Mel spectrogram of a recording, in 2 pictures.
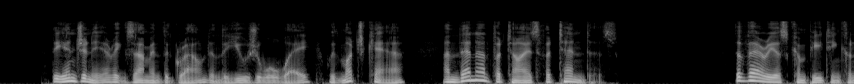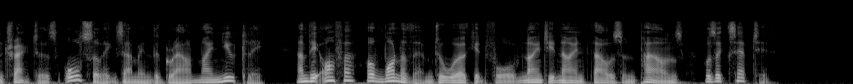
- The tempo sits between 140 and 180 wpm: Yes, average, 145 wpm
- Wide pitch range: Yes, wide, 7.7 semitones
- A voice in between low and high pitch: No, very low, 90 Hz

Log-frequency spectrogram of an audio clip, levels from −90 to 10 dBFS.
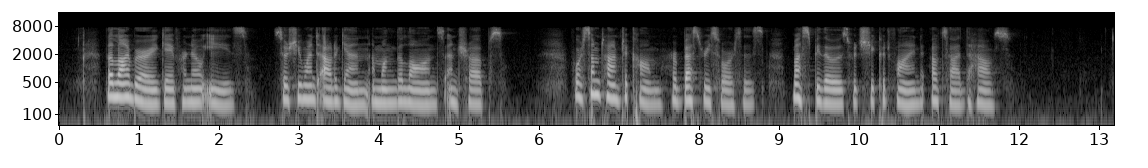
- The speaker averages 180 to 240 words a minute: No, average, 155 wpm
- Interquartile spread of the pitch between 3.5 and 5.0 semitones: No, average, 3.0 semitones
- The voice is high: No, medium, 180 Hz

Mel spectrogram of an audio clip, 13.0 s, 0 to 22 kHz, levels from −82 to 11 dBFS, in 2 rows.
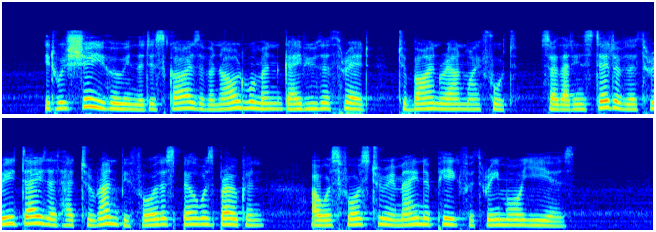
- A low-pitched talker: No, high, 195 Hz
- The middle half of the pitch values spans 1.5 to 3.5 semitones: Yes, narrow, 2.5 semitones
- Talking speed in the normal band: No, fast, 215 wpm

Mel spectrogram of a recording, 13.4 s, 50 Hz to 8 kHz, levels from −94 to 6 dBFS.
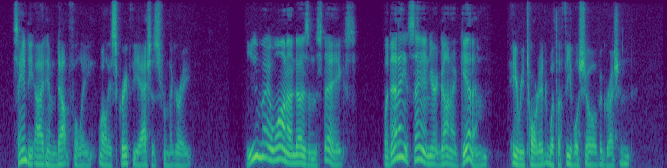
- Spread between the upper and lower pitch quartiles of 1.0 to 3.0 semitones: No, average, 4.5 semitones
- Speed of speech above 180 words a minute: No, average, 155 wpm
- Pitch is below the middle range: Yes, low, 125 Hz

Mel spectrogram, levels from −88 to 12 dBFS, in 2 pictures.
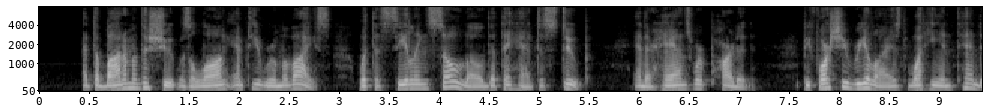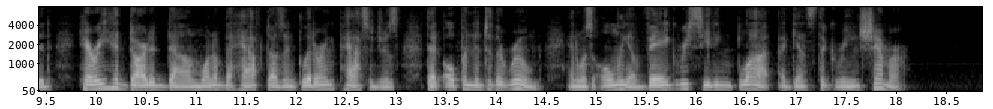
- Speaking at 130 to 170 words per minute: No, average, 195 wpm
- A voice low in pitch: Yes, low, 120 Hz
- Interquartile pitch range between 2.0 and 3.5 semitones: No, average, 4.0 semitones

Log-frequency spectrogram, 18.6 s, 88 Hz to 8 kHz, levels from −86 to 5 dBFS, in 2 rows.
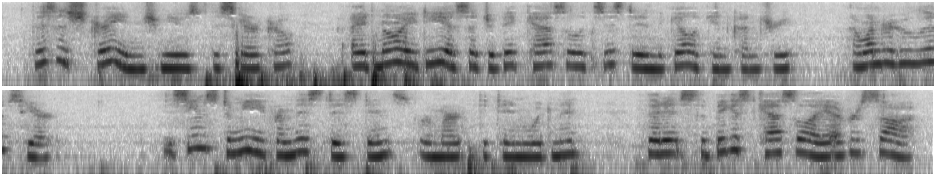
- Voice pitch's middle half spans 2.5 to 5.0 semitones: Yes, average, 3.4 semitones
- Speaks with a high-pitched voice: Yes, very high, 260 Hz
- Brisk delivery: No, slow, 135 wpm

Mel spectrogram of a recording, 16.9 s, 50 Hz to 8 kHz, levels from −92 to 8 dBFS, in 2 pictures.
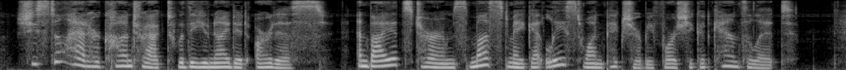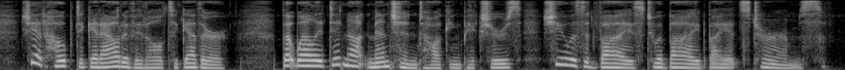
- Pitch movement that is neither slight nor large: No, wide, 6.0 semitones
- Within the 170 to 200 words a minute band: Yes, average, 175 wpm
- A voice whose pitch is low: No, medium, 175 Hz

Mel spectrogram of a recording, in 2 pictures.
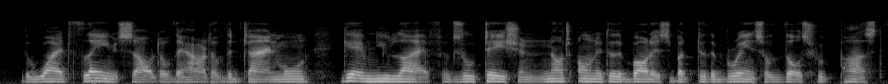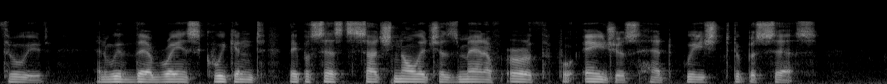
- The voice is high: No, low, 120 Hz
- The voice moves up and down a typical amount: No, narrow, 1.9 semitones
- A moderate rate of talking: Yes, average, 165 wpm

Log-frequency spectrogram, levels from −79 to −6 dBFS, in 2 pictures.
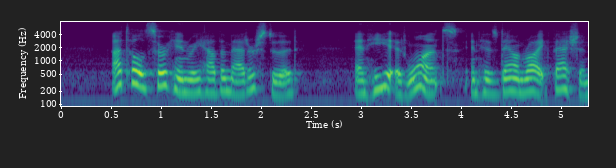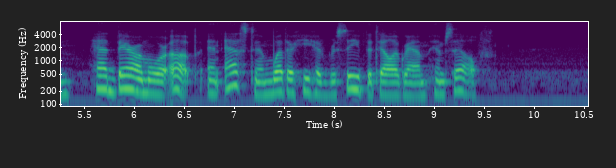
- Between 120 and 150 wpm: No, average, 165 wpm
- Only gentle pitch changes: No, average, 4.5 semitones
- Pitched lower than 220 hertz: Yes, medium, 185 Hz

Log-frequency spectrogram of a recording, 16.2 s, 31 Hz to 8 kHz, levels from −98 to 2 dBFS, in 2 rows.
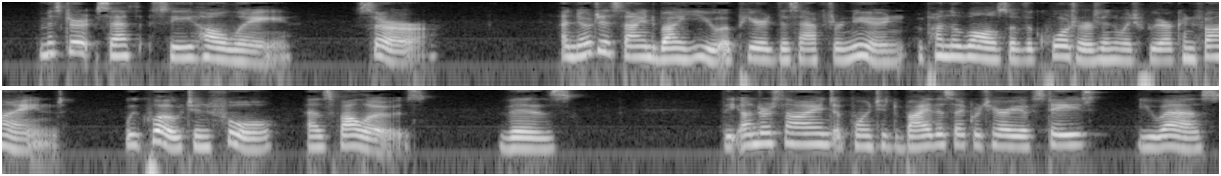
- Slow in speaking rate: No, average, 160 wpm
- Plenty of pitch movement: No, average, 3.4 semitones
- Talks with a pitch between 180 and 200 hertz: Yes, high, 190 Hz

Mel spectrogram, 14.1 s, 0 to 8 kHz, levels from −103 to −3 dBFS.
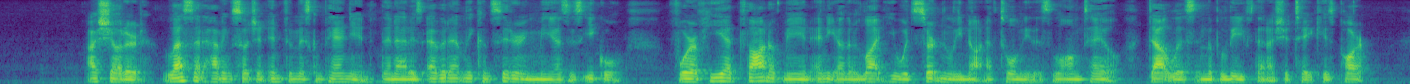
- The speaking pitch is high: No, very low, 95 Hz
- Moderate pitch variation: No, narrow, 2.1 semitones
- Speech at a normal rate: No, fast, 210 wpm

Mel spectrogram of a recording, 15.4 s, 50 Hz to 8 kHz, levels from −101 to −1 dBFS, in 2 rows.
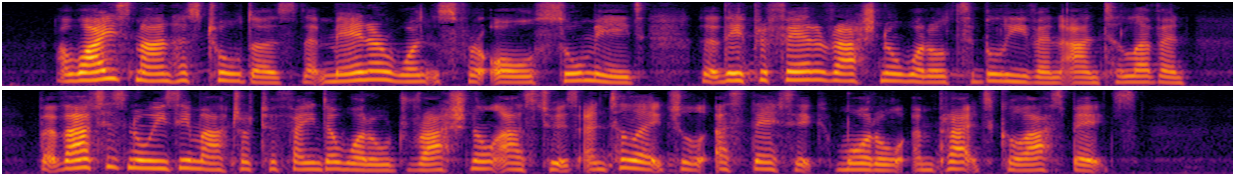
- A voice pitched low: No, high, 235 Hz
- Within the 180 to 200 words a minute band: Yes, average, 185 wpm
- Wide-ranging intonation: No, average, 4.2 semitones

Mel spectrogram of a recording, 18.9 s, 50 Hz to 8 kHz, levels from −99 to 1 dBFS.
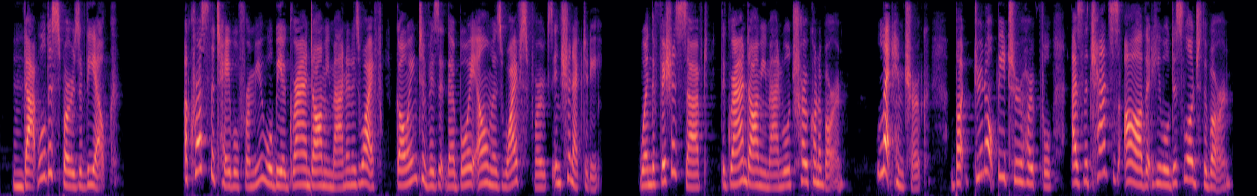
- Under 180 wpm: No, average, 200 wpm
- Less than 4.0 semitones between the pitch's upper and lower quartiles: No, average, 4.8 semitones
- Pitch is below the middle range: No, high, 235 Hz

